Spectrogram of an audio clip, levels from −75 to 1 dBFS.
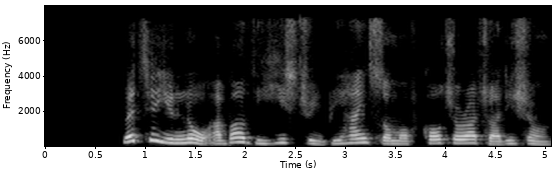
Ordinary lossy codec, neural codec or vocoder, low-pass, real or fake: AAC, 32 kbps; codec, 24 kHz, 1.2 kbps, DualCodec; 7.2 kHz; fake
